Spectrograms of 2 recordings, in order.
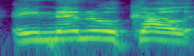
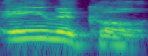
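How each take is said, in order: First: The phrase is said slowly with every syllable. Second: The phrase is said quickly and run together.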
